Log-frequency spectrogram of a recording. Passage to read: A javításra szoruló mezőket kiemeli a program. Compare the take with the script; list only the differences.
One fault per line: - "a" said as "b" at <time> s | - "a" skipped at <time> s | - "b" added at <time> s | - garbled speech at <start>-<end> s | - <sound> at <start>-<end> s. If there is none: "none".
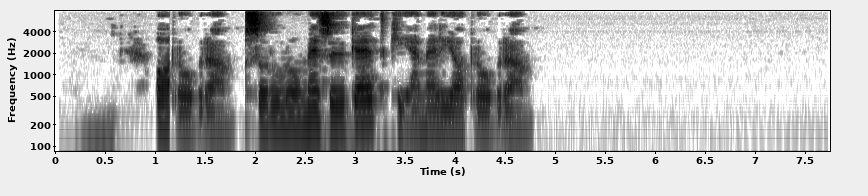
- "javításra" said as "program" at 1.1 s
